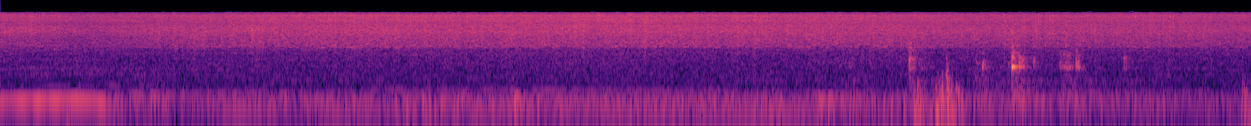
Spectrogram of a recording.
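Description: Diced onions and sliced mushrooms sizzling steadily in oil on a hot Blackstone flat-top griddle. A few light knocks come about six to seven seconds in.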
